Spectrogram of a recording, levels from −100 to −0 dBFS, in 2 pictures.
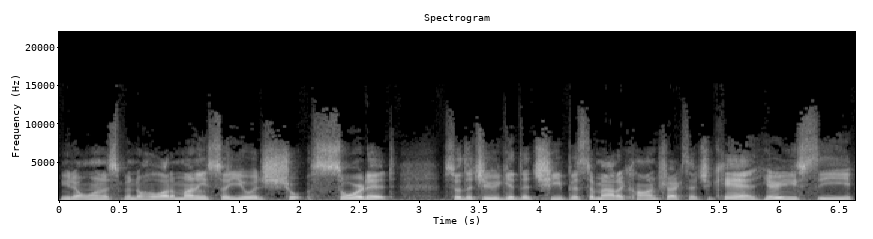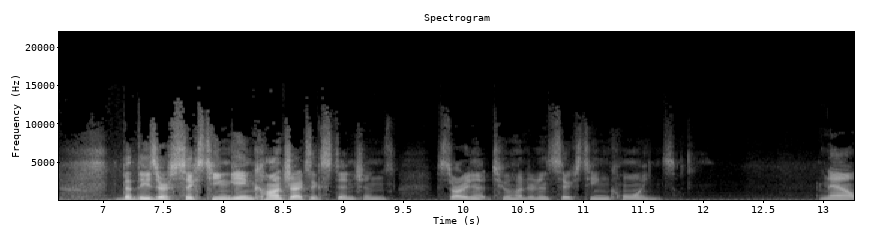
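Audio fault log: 8.46–9.29 s, zipper noise: the level falls by roughly 10 dB, but in coarse unsmoothed jumps, around thirty per second. Each jump leaves a tiny click, so a rapid ticking rides on the sound while the gain moves.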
